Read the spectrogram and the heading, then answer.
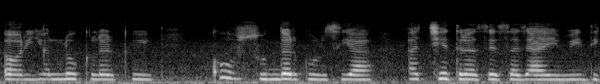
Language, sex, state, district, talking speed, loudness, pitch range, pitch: Hindi, female, Bihar, Kaimur, 130 wpm, -18 LUFS, 225-240 Hz, 230 Hz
